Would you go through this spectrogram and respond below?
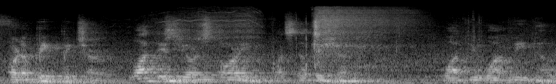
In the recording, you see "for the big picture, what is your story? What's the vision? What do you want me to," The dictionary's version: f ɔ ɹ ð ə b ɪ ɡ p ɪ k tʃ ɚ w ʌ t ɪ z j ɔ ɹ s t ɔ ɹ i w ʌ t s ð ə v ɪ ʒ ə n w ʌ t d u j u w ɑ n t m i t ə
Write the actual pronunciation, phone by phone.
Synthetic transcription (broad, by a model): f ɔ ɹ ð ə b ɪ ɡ p ɪ k tʃ ɚ w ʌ t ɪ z j ɔ ɹ s t ɔ ɹ i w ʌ t s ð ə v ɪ ʃ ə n w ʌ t j u w ɑ n t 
